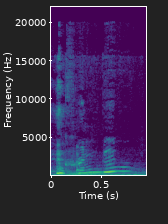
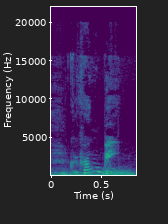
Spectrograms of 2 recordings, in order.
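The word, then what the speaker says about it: Khruangbin: for airplane yeah be I looked it up CR Bean CR Bean CR bean bean everything in Thai is like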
